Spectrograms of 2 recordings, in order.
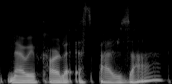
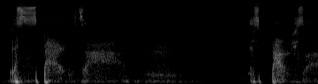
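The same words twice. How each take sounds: First: Said in the usual way. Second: Breathy stage whisper of the name; dramatic whisper. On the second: Acted. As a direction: hiss the name as if it's a secret.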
